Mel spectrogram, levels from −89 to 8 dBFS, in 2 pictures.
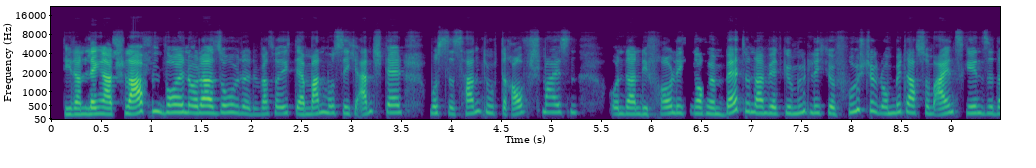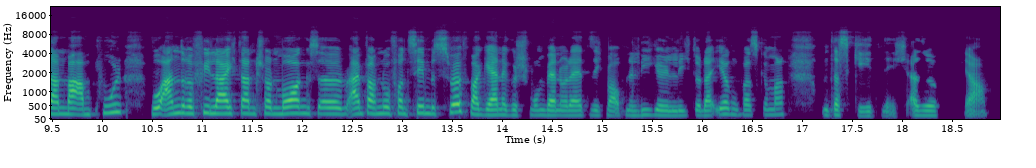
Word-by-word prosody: Die 205 - -2
dann 205 0 +3
länger 215 -1 +8
schlafen 240 +7 +7
wollen 270 0 +3
oder 250 0 +8
so, 260 +1 -2
oder 240 -4 -4
was 215 0 -3
weiß 230 - -3
ich. 240 - -6
Der 205 -2 +2
Mann 220 +6 +3
muss 245 0 -5
sich 230 -2 -5
anstellen, 265 -3 0 0.3
muss 240 +1 -4
das 215 -1 -9
Handtuch 255 +1 0
draufschmeißen, 270 +2 -4 0.3
und 215 0 -6
dann 215 -1 +3
die 215 - -4
Frau 220 +2 -2
liegt 245 -1 -5
noch 225 -1 0
im 215 -2 -2
Bett, 305 +6 +4
und 295 - -3
dann 240 0 +3
wird 225 -2 -1
gemütlich 250 +1 -5
gefrühstückt 290 - -3
und 230 +1 -3
mittags 260 -2 0
um 235 - -5
13:00 235 +7 +2
gehen 245 +1 -1
sie 235 0 -7
dann 215 -1 0
mal 210 -2 +4
an 195 +1 -4
Pool, 270 +3 -6 0.3
wo 220 +1 0
andere 230 +1 +1
vielleicht 230 -2 +1
dann 230 -2 -1
schon 225 0 -5
morgens, 230 0 +1
äh, 215 -1 -2
einfach 220 +3 0
nur 230 -1 -6
von 225 -2 -6
10:00 245 -1 -5
bis 220 -1 -8
12:00 280 0 +1
mal 200 -2 -1
gerne 185 0 0
geschwommen 175 0 -12
wären 170 0 0
oder 170 0 -4
hätten 170 +1 -6
sich 170 0 -14
mal 165 - -5
auf 175 - -10
'ne 170 - -12
Liege 180 +1 -9
gelegt 160 +1 -10
oder 170 0 -5
irgendwas 190 -4 -8
gemacht 195 +1 -13 0.3
und 180 -1 -16
das 180 +1 -5
geht 150 0 -14
nicht. - - -15
Also 165 -1 -6 0.3
ja. - - -8
225 Hz, 245 wpm, -23 LUFS, 200-245 Hz, 0.3 s, länger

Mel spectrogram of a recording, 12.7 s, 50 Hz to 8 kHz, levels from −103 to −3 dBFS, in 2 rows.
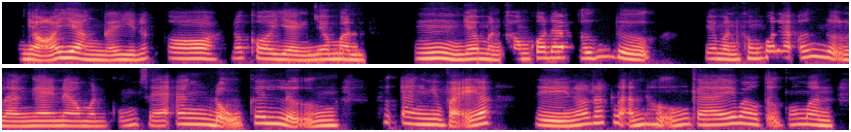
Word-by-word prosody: nhỏ 215 +2 +3
dần, 250 -6 +5
tại 185 +1 -1
vì 195 -1 +1
nó 220 - -5
co, 235 -2 +3
nó 250 - -5
co 240 -2 0
dần, 195 -3 0
do 215 - 0
mình 215 -2 +3 0.4
ừm 235 -3 +3
do 225 +2 +2
mình 210 -4 0
không 225 0 -3
có 260 +3 +1
đáp 260 0 +3
ứng 260 +6 -2
được 215 -8 +2 0.4
do 235 - -5
mình 210 -2 0
không 240 +2 -3
có 275 - 0
đáp 275 - 0
ứng 295 +2 -2
được 260 - -1
là 185 -2 -1
ngày 190 +1 0
nào 190 -1 -1
mình 185 0 -6
cũng 200 +5 -11
sẽ 195 -4 -6
ăn 250 +1 -1
đủ 195 - +1
cái 290 -1 0
lượng 210 -7 +1 0.4
thức 320 - -15
ăn 250 -3 0
như 235 - +2
vậy 210 - 0
á. 260 +6 +5 0.3
Thì 195 -3 +2
nó 230 +5 +1
rất 295 +3 -4
là - - -2
ảnh 215 +5 +1
hưởng 240 -2 -2
cái 235 +3 +1
bao 260 -4 +1
tử - - -8
của 235 - -7
mình 235 -5 0
230 Hz, 245 wpm, -22 LUFS, 200-250 Hz, 0.4 s, dần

